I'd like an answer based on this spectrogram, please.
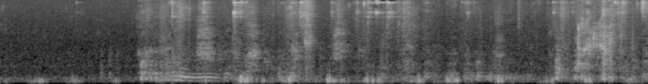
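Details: Louie, an eight-year-old Chihuahua, and Daisy, a two-year-old Pit Bull, playing; near-quiet opening, then a tonal wavering growl-whine near two seconds, followed by rough growls and scuffling bursts to the end.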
